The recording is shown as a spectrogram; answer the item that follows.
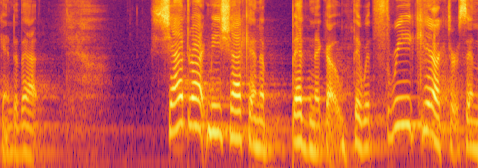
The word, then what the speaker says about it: Abednego: shadrach meshach and abednego i have a hard time pronouncing abednego because when i was a girl scout at camp singing that song i always said a bendigo talk about undoing old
